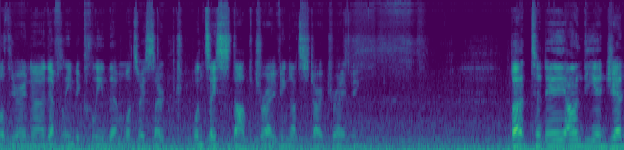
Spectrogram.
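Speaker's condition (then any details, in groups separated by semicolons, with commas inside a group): No condition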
